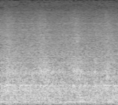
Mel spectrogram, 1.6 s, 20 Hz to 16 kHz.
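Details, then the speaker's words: 2002 Kelvinator K605 washing machine, recently fixed, regular cycle with a normal load, 850 rpm spin: steady, even whoosh with no thumping or banging; drum balanced, normal quiet spin. "just listen to it it's really nice I can use this machine too noisy and it does a great job spinning so I think for the speed it's going it's actually really nice"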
